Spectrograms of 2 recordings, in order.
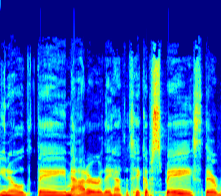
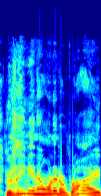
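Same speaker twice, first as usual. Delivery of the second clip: high-pitched mock child complaint; daughter's protest; 8 semitones higher than usual. Daughter to mom who is leaving, high retold protest. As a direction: imitate a kid caught off guard, pitched well up.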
